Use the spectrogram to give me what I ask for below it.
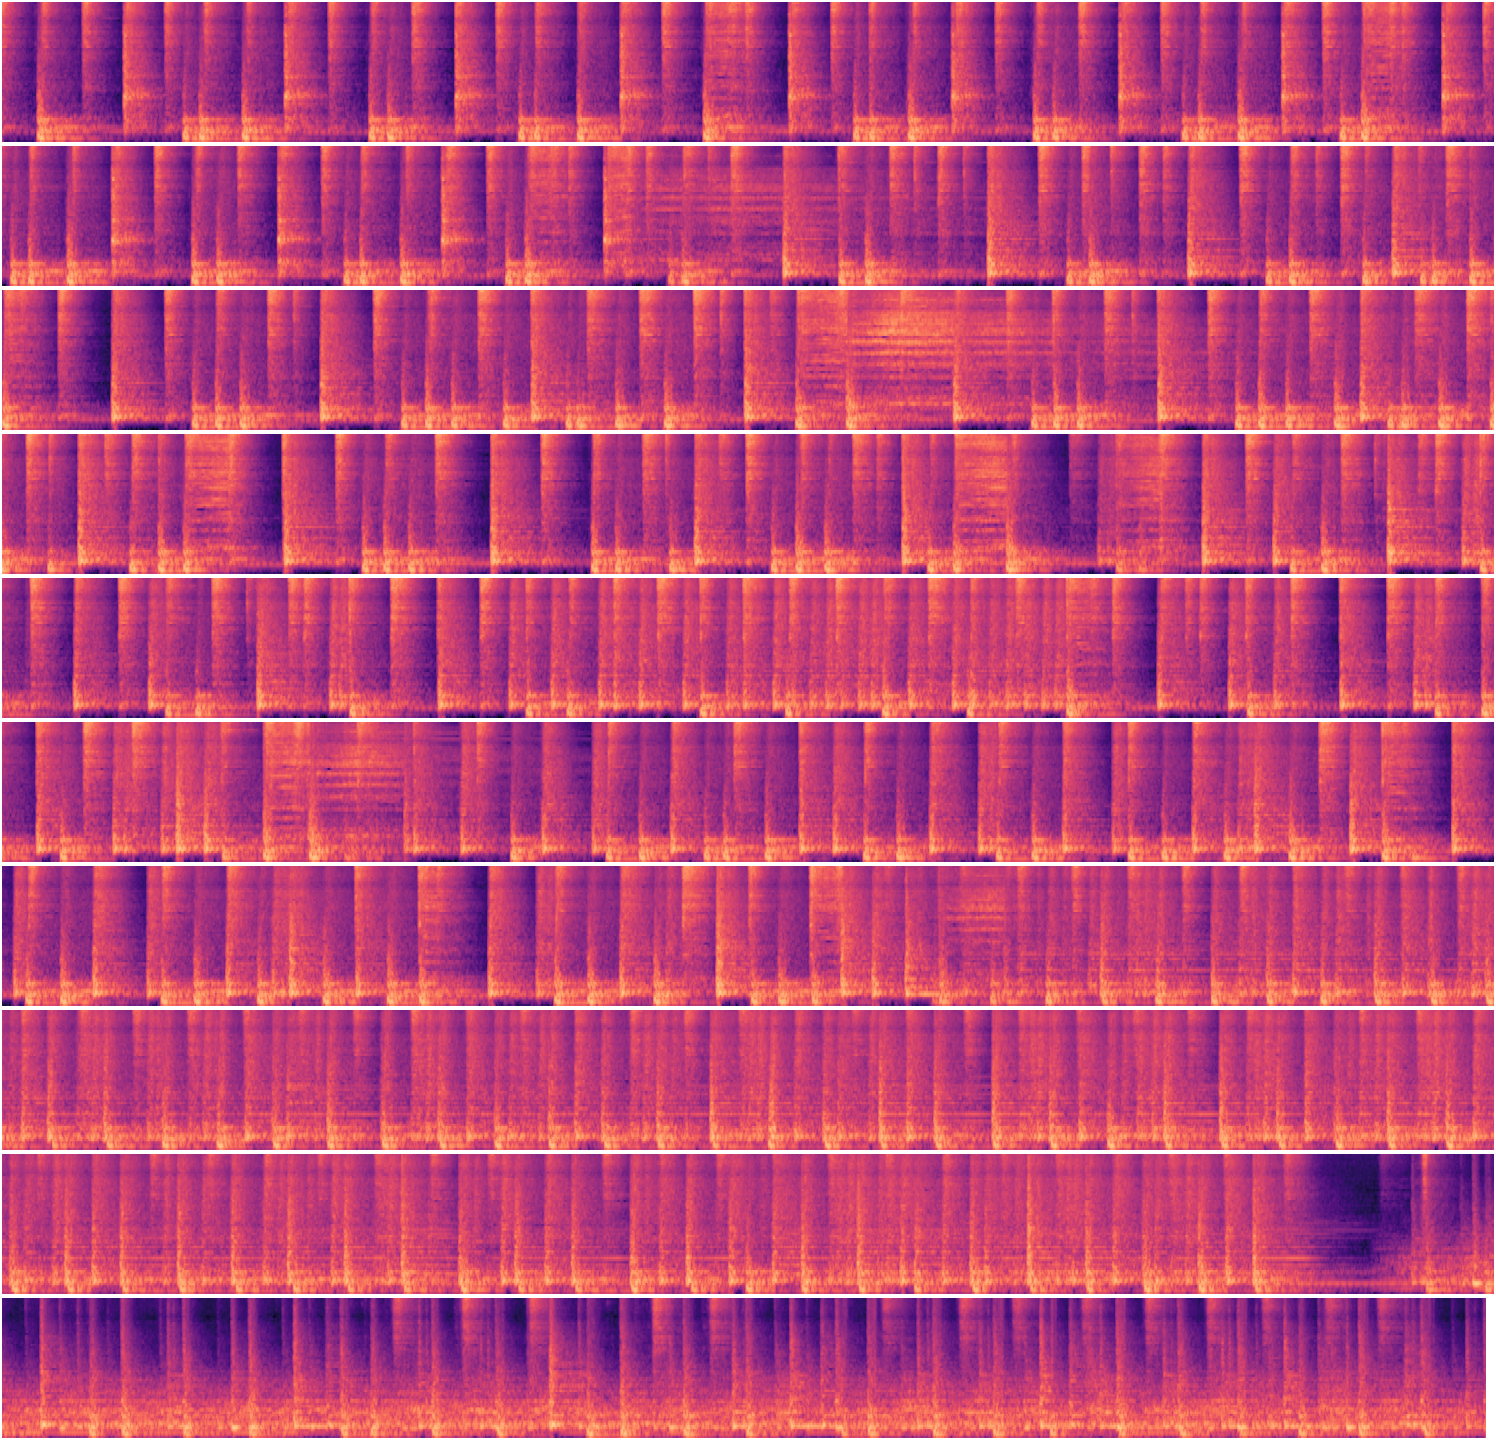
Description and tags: This is a low quality recording from a Panasonic DVX camcorder microphone. This is a recording of random drum beats.
Because of the low quality recording, I have not separated any of the beats, and have faded one into the other.
The drum shells are Spaun, and the cymbals are a mixture of Zildjian and Paiste.
percussion, drummer, loop, percussion-loop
